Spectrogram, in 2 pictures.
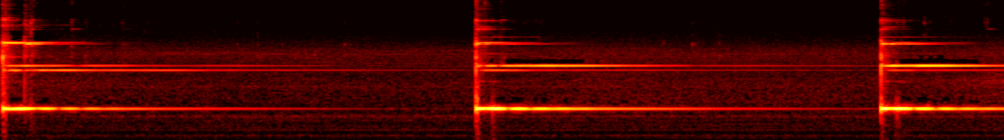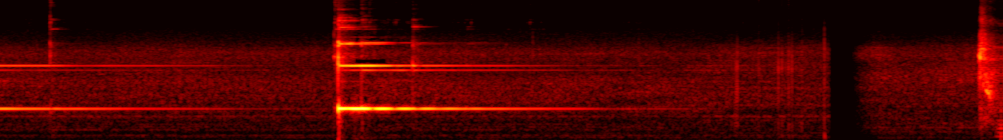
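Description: Handmade copper bell struck four times, about four to five seconds apart, each strike ringing out clearly and slowly fading away.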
